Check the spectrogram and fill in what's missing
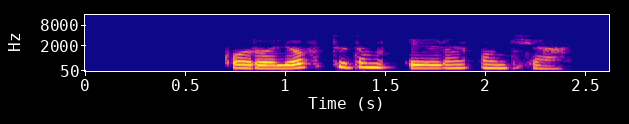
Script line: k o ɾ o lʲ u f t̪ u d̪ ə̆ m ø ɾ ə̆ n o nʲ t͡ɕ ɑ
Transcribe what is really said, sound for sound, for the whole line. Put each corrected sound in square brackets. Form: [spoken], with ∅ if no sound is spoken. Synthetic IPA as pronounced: k o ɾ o lʲ [o] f t̪ u d̪ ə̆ m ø ɾ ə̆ n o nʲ t͡ɕ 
